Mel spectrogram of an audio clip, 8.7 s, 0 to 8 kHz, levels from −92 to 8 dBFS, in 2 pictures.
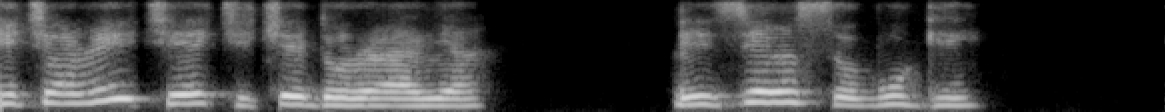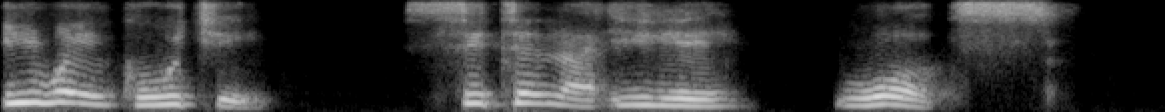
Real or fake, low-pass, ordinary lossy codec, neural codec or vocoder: fake; 7.2 kHz; Opus, 16 kbps; codec, 16 kHz, 2 kbps, FreqCodec, smaller model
